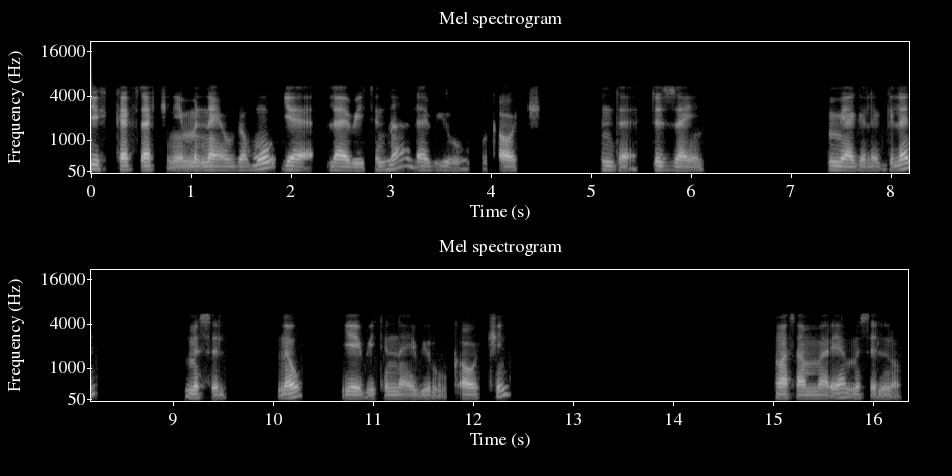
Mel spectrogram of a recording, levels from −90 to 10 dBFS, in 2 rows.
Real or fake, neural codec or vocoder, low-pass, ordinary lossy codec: real; none; 5.4 kHz; Opus, 32 kbps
